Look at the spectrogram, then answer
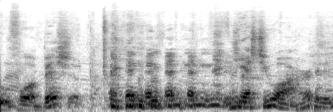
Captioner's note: all laugh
